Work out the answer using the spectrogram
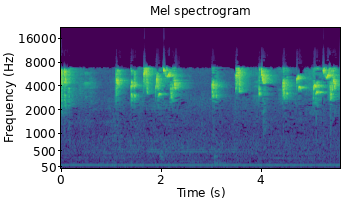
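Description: Long-tailed shrike giving bursts of harsh, high chirps and chattering notes, like squabbling sparrows, repeated every half second or so, over a faint low electrical hum.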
